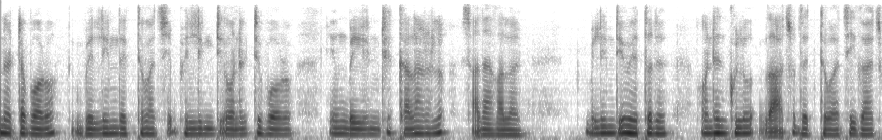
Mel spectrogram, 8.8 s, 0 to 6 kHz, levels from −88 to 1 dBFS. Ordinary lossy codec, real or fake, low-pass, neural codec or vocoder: none; fake; 5.4 kHz; codec, 16 kHz, 2 kbps, X-Codec, HuBERT features, trained on LibriSpeech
